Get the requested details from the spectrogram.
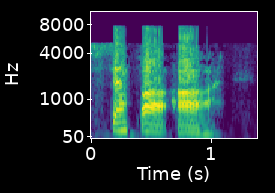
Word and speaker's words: CEFAA: So interesting enough, the group that they have that's investigating UFOs is called CEFAA, C-E-F-A-A, and they pronounce both A's, so it's A-A, which is kind of fun to say.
